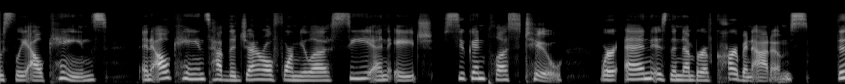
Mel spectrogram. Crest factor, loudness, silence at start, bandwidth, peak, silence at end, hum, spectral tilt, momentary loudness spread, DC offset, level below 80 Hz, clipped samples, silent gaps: 18 dB; -25 LUFS; 0 s; 12 kHz; -6 dBFS; 0 s; none; -3.5 dB/octave; 8 LU; under 0.1%; -70 dBFS; under 0.1%; 8.22-8.28 s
